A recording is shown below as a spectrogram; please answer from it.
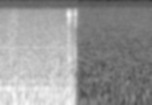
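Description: Near silence: faint hiss from an open microphone, then a quick double click of a computer mouse about a second in, after which the sound cuts off abruptly to dead silence, as when the microphone is muted.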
